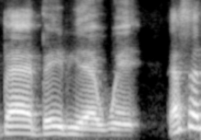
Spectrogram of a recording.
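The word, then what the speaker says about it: Bhad Bhabie: she wasn't like to me she wasn't like bad baby that went that's her name that's how you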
